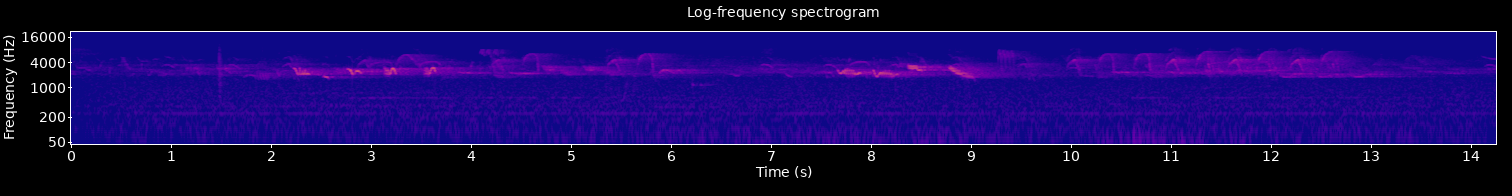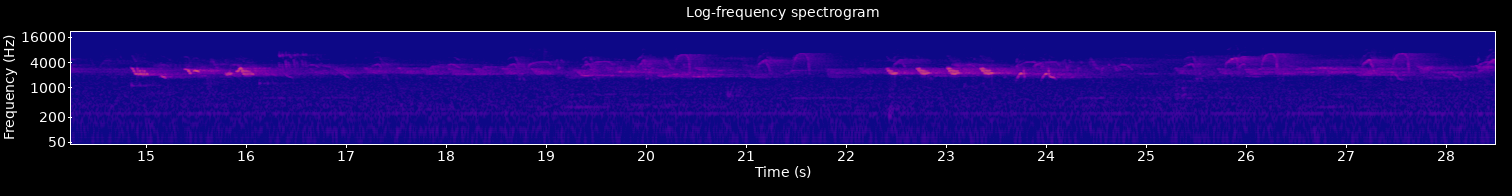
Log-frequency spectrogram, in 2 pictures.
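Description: Duckling peeping: runs of quick, high chirps come in bursts every few seconds, with a faint steady hum underneath.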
